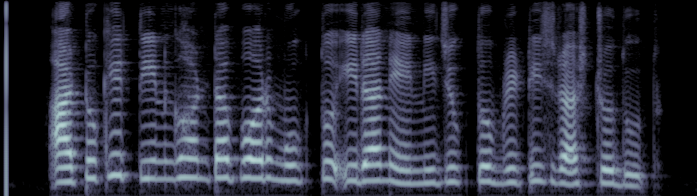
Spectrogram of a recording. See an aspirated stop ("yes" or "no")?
no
